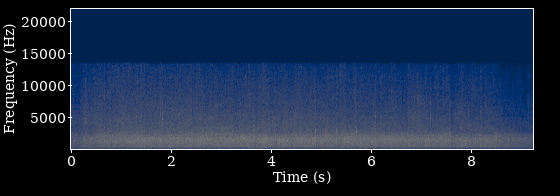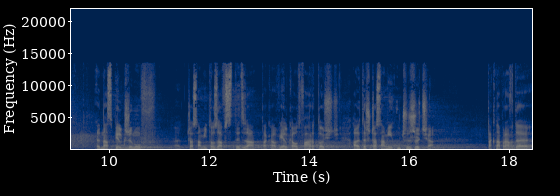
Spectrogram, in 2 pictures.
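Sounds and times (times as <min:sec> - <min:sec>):
sizable crowd applauding: 0:00.0 - 0:10.0
speech: 0:09.8 - 0:11.0, 0:11.6 - 0:16.8, 0:17.6 - 0:18.4.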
